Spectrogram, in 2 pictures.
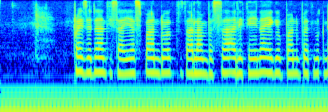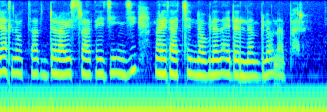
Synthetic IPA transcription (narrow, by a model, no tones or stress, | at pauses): pɾezid̪ant̪jisajasbəand̪wɔk̚ʼt̪zalambəsaːlit̪ʰenajɛɡəbːanubːət̪mɨknijat̪ləwɔt̪ʰːad̪ːəɾawist̪ɾat̪ʰe̞d͡ʒiɨnd͡ʒi | məɾe̞t̪ʰat͡ʃːɪnːəwbɨlənajd̪əlːəmbɨləwnə̰bːəɾ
